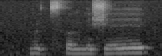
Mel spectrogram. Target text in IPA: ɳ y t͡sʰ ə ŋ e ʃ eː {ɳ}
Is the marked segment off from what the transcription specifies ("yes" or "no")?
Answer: yes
